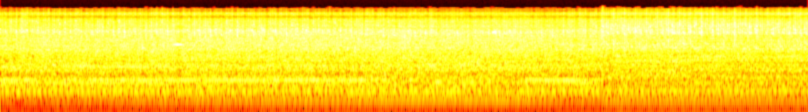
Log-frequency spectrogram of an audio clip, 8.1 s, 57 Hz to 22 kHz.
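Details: Late-1940s/early-1950s Caterpillar D6 cable dozer, a barn find that sat for years and was just revived: the main diesel idles with a steady, even low clatter, no misfires or knocks. Normal idle.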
